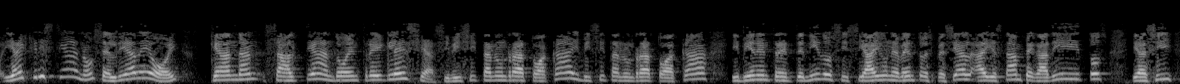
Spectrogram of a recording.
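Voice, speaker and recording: A man preaching a sermon, telling stories with bursts of loud acted quotes and a husky voice. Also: sits high, lo-fi sound.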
